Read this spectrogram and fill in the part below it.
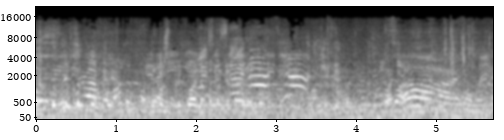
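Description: Young women call out and talk to each other outdoors.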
